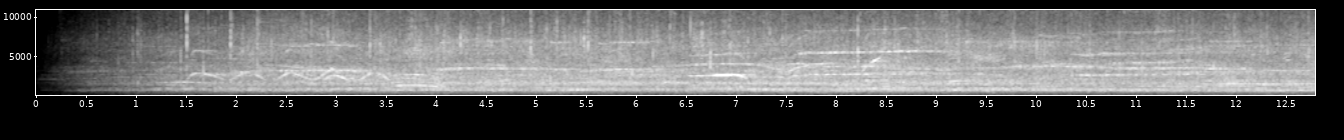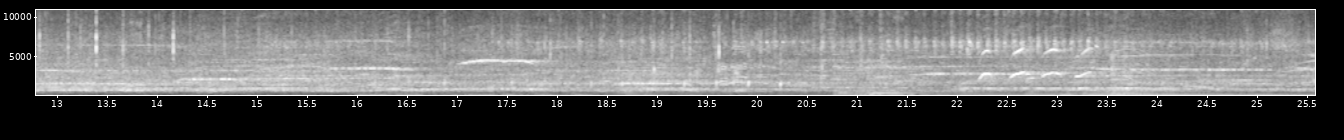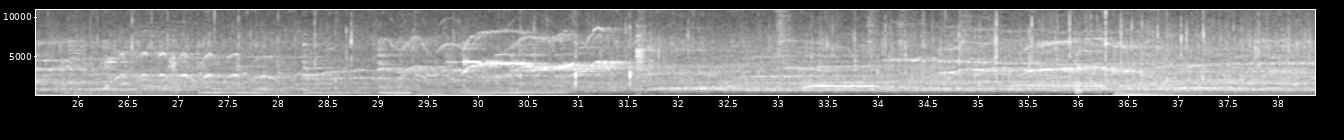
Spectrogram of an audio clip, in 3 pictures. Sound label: Crowd; nak300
